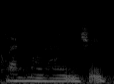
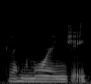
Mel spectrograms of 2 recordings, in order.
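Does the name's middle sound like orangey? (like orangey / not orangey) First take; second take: not orangey; like orangey. First: The middle part does not sound like orangey. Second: The middle part sounds like the word orangey. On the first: This is the common way people say it. The speaker calls it wrong. "That is what you hear all the time" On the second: This is how the company says it. The speaker calls it right. "So it's more orangey"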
